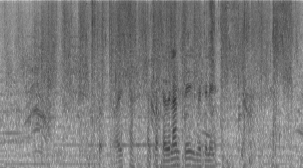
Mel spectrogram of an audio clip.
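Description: Weapons strike and magic effects crackle in a fight with a large creature.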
